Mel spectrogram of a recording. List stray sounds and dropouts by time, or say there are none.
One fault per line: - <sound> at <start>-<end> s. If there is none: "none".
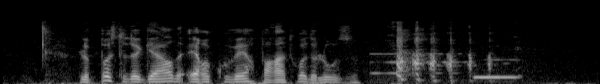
- laugh at 3.7-5.2 s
